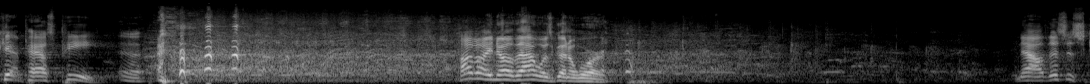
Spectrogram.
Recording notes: Live at the South Point Casino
